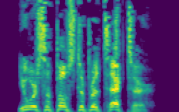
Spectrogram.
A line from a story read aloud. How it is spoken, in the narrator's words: I yell in his face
